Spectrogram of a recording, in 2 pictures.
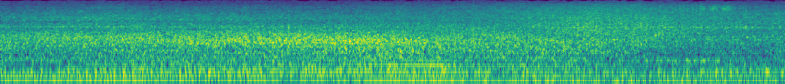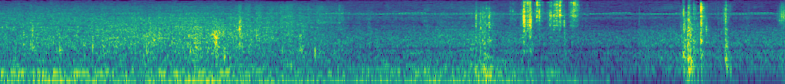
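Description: Car engine running with a steady low hum and road noise, dying away about nine seconds in, with a couple of sharp clicks near the end.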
